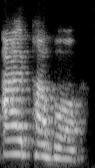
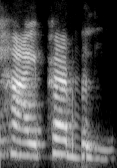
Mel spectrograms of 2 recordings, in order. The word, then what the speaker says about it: hyperbole: Bang house hesitate hostile hyperbole not hyperb say hyperbole remember the silent h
